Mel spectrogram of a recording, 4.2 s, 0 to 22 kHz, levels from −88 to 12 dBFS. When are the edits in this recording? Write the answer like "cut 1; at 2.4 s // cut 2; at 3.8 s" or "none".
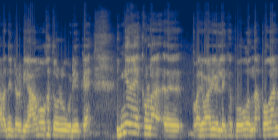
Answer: none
